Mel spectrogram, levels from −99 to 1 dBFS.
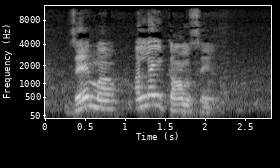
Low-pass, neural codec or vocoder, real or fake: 10.8 kHz; none; real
